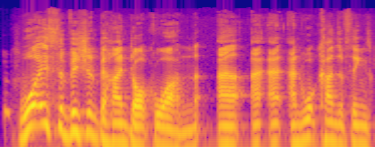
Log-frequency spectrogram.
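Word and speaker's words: Dokk1: Pronounce the name of the library. – Dock One. – Dock One Library. – You could have got that. – I know. – D-O-K-K.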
